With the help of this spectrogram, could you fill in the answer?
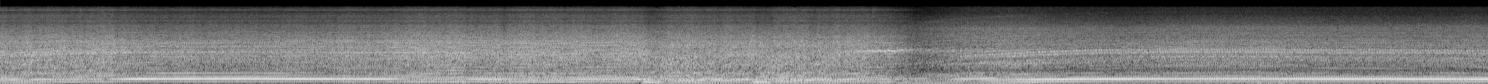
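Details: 1957 Chevy wagon, believed 327 V8, freed from a stuck engine after sitting for years and run with little coolant: revs hard and pulls cleanly through throttle blips, even firing, no knocks or misses; running healthy.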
